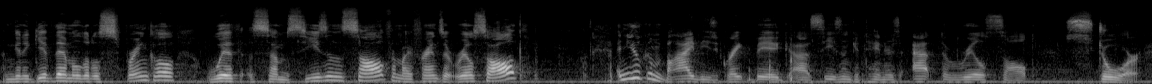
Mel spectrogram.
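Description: Middle-aged guy from utah doing a tv cooking demo, lively up and down voice, faint hum behind. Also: mid-range voice, unhurried. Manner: chatty, explains each step while cooking. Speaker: TV cooking show host. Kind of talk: cooking demonstration. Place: TV studio kitchen set.

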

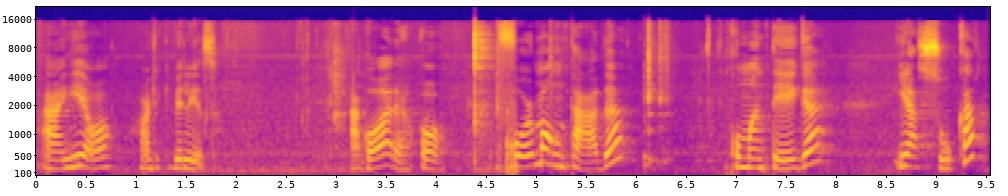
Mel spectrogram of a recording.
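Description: A woman's voice: fairly high pitch, expressive, takes it slowly, long pauses, a little hiss or hum. A woman with a Brazilian Portuguese accent hosting a chatty cooking demonstration in a kitchen, effusive and exclamatory, fondly addressing her viewers. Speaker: cooking show host.

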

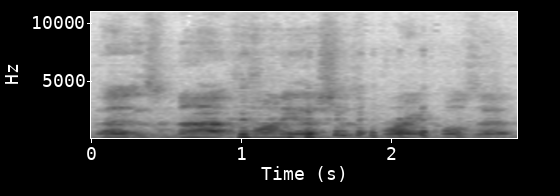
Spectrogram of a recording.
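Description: A man's voice: medium pitch, normal speed, a crowd in the background. A man talking off camera in blunt, grumbling banter, captured on old camcorder audio. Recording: noisy, echoey old camcorder recording.

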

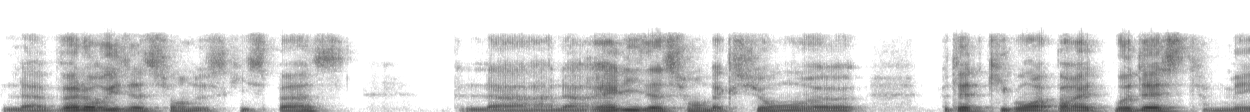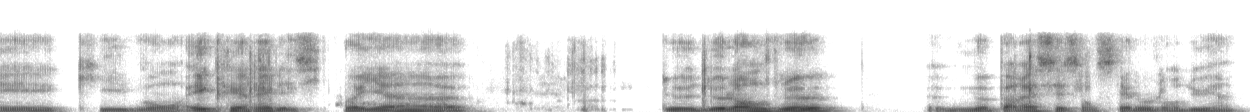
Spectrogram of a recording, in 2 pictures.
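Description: A man, the director of a regional health agency, speaking as a guest in a video call discussion, measured and halting, often repeating words. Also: deep voice, mellow. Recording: dull lo-fi video call audio.

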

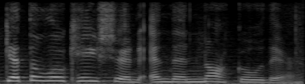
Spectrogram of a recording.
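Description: A woman streamer giving casual, playful, expressive live commentary on a game. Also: high-pitched, moderate pace, soft background music.

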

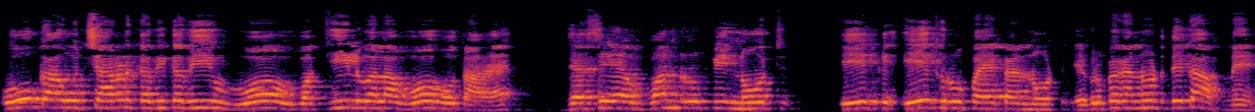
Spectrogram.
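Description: Slow, patient male English teacher. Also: very high-pitched. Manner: slow, patient, asks and answers own questions. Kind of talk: classroom grammar lesson. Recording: echoey room.

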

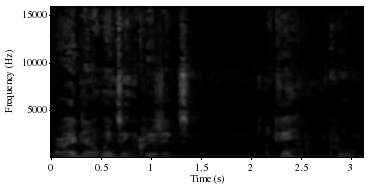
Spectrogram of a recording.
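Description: A man speaks in a deep, steady voice at normal speed, talking through each step of a graphic design tutorial as he works on screen, with fillers and restarts. The screen-recorded software tutorial sounds rough and carries a little hiss or hum.

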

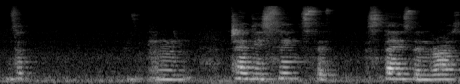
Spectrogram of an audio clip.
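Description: A teenage girl with a Vietnamese accent taking an English speaking test, halting and hesitant with restarts. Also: a little high, level tone, background noise. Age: teens. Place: small classroom office, indoors. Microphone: far camera. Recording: roomy, distant camera sound.

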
